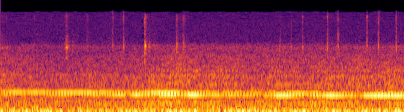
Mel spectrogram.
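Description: A single steady tone slowly falling in pitch over a steady hiss, with a scatter of faint light clicks that fit a wood pigeon pecking seed from a plastic feeder tray.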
